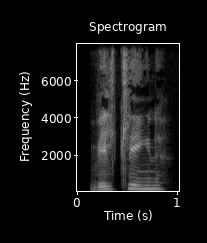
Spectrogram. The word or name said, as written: velklingende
